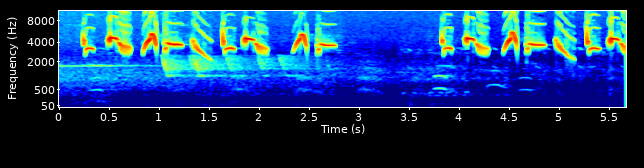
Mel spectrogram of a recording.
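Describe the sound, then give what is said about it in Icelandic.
Song of a songbird whose song is inherited and genetically fixed: two phrases of rapid, high, sharp chirped notes sung alone, separated by a clear pause, with each phrase a string of many short notes at a steady pace. “Byrjum á fuglunum sem hafa erft sinn söng í gegnum DNA-mengi sitt.”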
